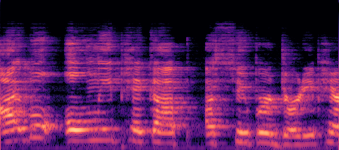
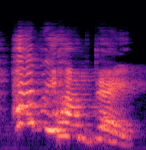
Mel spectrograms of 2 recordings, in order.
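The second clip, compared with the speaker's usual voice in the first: ordinary talk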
